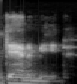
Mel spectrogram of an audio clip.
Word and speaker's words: Ganymede: It's pronounced Ganymede.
